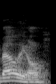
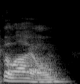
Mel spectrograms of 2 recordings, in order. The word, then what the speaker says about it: Belial: Or I stole it from Belial. Belial? Belial. You know, Belial. Both pronunciations are correct.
